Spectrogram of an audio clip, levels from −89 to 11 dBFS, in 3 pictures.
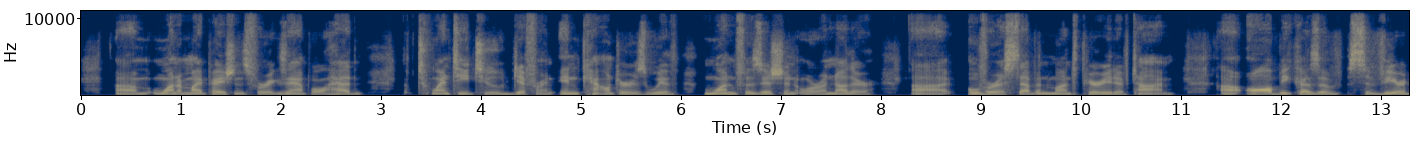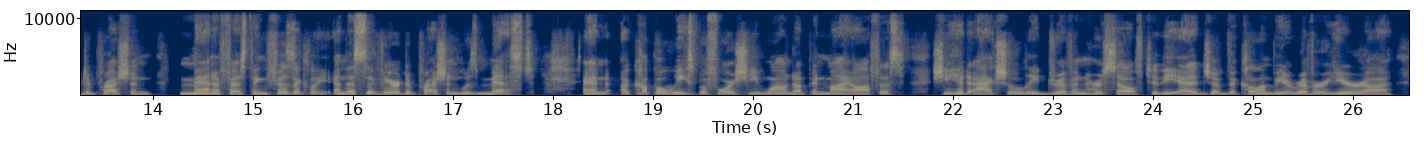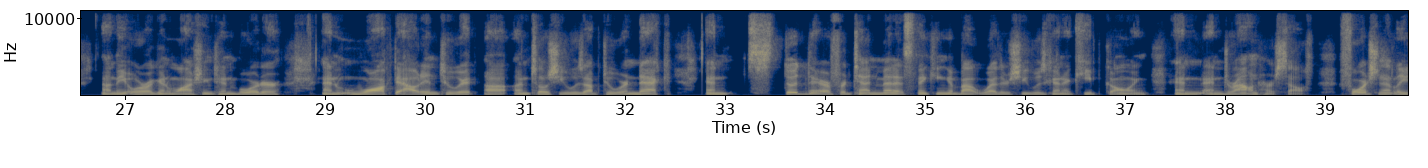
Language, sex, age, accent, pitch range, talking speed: English, male, 50-69, American, 130-150 Hz, 150 wpm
